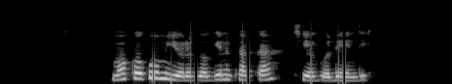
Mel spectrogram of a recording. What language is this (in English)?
Luo (Kenya and Tanzania)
